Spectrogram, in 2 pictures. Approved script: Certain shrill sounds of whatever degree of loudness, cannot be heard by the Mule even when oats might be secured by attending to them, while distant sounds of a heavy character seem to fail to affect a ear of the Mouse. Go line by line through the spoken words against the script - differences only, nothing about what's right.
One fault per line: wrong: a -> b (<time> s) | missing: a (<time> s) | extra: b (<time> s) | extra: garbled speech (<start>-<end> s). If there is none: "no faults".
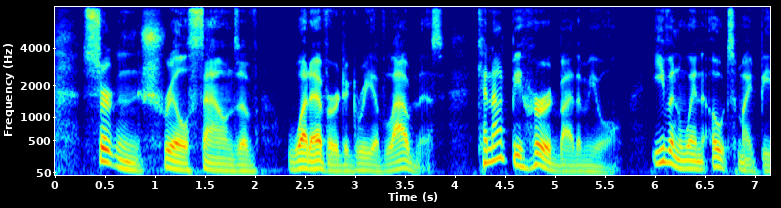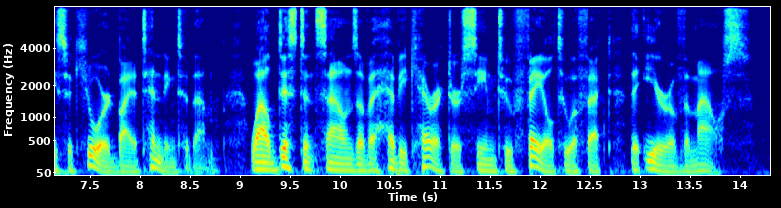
wrong: a -> the (12.9 s)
